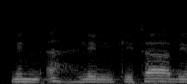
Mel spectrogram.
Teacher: همزة أتى قبلها النون الساكنة وإذن الحكم هني إظهار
